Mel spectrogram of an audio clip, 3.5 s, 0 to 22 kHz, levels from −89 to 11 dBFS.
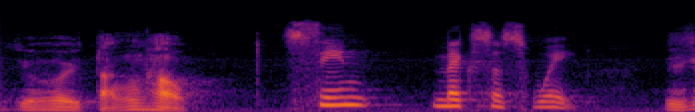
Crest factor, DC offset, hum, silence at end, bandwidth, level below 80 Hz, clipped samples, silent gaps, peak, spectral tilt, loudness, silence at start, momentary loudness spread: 24 dB; under 0.1%; none; 0 s; 10 kHz; -58 dBFS; under 0.1%; none; -6 dBFS; -5 dB/octave; -29 LUFS; 0 s; 12 LU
